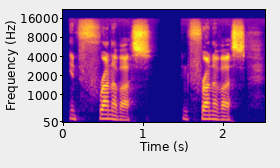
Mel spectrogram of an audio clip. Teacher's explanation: We drop the T sound the N connects to the OF which becomes a schwa sound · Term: connected speech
